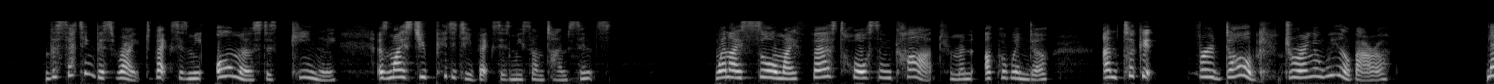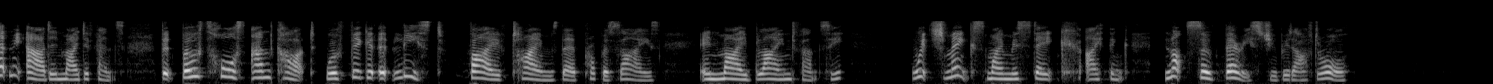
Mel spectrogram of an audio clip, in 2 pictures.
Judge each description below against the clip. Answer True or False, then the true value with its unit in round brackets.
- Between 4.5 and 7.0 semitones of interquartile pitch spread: True (5.1 semitones)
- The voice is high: True (280 Hz)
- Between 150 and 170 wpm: True (155 wpm)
